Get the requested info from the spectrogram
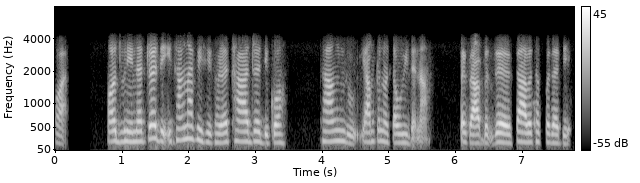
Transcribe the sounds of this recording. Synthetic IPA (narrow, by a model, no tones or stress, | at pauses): hoj | hɔduninɐtɾɐdiʔisʰaŋnapʰis̬ikʰɐɾɐtʰadɾɐdikɔ | isʰaŋdujamkɐnɔtɐwidɐ̰na̰ | tɐk̚sabɐzsabɐtʰɐk̚pʰɐdadi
